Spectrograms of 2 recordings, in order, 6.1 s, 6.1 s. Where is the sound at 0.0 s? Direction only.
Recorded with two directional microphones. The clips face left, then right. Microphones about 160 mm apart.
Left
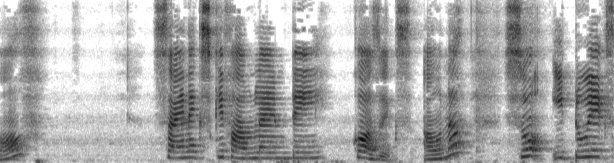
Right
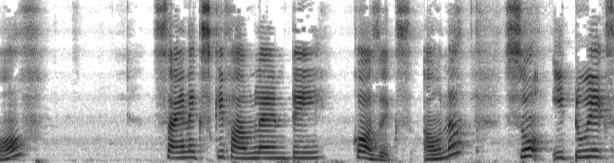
55° right (ahead or behind).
